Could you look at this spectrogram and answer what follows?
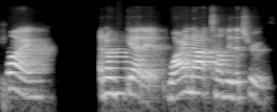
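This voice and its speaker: Woman reading a hurt young woman lashing out, highish voice, echoey room. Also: normal speed, bright, forceful tone. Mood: hurt, accusing. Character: young woman, hurt and confronting her family. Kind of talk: screenplay table read. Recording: roomy echo.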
